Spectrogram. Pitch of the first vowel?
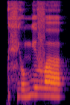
low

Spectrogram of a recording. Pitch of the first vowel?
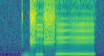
high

